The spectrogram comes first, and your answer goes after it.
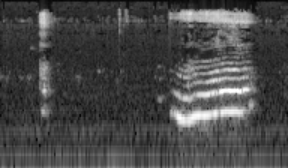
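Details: Sleeping female domestic cat snores indoors. A soft click comes first, then one loud, squeaky, whistling breath of about a second that rises gently. A faint low hum sits underneath.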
